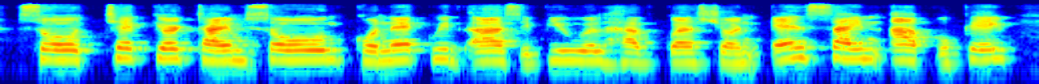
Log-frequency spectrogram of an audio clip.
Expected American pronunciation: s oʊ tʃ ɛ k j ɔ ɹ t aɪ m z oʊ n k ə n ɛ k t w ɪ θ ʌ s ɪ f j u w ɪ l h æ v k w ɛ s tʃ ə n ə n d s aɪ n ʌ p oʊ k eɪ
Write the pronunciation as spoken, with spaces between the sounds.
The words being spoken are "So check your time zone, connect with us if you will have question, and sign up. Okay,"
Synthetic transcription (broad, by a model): s oʊ tʃ ɛ k j ɔ ɹ t aɪ m s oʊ n k ə n ɛ k t w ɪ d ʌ s ɪ f j u w ɪ l h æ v k w ɛ s tʃ ə n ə n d s aɪ n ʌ p oʊ k eɪ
